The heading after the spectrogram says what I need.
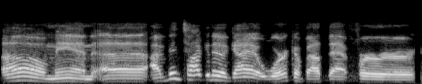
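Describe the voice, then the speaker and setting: A man calling in to a podcast from his car, speaking in a halting, hesitant way during casual sports chat. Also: fairly high pitch, expressive, no echo. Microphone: phone call. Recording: dull lo-fi phone line.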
